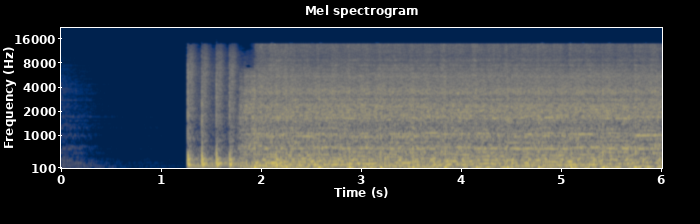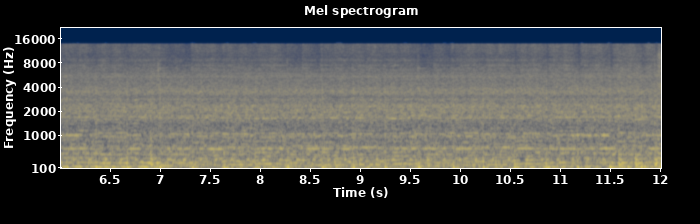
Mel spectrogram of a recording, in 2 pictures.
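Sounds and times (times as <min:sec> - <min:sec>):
fast driving drum beat: 0:01.3 - 0:12.0
distorted electric guitars: 0:01.7 - 0:12.0.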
